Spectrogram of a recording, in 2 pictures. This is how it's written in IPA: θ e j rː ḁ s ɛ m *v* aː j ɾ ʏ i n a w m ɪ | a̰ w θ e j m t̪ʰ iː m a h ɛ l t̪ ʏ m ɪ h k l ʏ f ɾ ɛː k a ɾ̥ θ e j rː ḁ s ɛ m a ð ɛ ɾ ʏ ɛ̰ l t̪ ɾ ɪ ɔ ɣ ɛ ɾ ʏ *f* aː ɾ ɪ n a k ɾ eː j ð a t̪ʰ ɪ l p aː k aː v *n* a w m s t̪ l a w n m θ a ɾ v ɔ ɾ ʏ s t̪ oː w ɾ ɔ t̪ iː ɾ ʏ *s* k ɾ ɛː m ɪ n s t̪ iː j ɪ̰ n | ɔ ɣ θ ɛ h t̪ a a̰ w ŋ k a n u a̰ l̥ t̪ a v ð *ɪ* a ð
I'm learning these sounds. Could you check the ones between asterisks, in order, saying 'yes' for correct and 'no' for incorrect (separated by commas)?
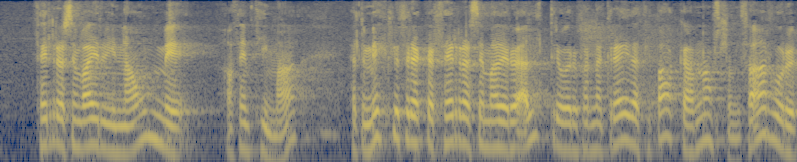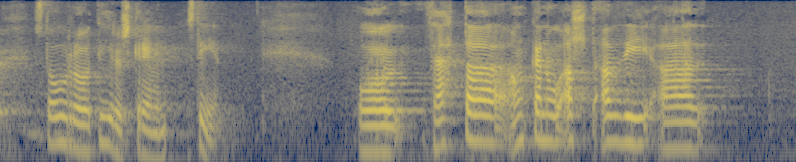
yes, yes, yes, yes, no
